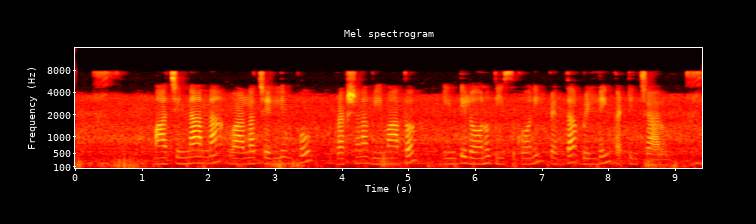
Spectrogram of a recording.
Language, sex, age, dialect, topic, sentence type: Telugu, male, 18-24, Central/Coastal, banking, statement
